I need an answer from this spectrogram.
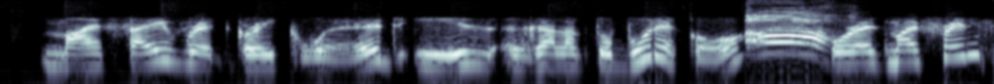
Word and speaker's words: galaktoboureko: So the people that are not good with pronunciation call it galactic booty call. And if you were to go into a Greek bakery and you called it that, chances are they would know that you wanted galaktoboureko.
